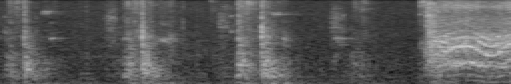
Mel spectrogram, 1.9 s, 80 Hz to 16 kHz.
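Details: Big V8 in a 1976 vintage RV camper, first start after winter storage, quarter tank of stabilizer-treated gas, pedal pumped first: a few slow, even cranking pulses about two per second, then it catches promptly and runs steady; a healthy start.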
